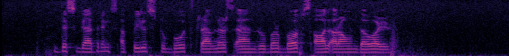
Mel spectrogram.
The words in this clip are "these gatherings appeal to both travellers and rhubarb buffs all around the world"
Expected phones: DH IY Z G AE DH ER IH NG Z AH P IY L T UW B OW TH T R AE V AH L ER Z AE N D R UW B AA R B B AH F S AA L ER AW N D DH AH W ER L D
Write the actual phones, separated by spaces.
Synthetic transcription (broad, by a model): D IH S G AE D ER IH NG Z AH P IY L T UW B OW T T R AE V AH L ER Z AE N D R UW B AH R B B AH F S AA L ER AW N D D AH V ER L D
